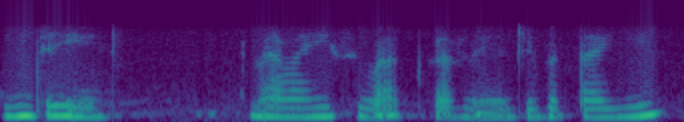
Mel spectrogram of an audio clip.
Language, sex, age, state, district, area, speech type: Urdu, female, 30-45, Uttar Pradesh, Lucknow, urban, conversation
